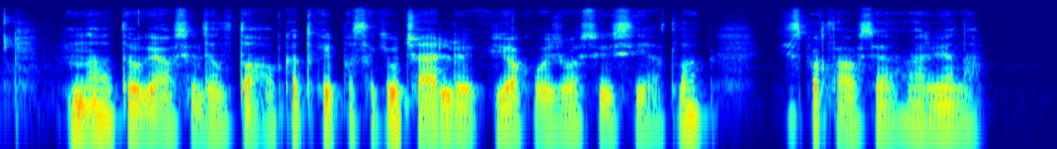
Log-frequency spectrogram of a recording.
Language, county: Lithuanian, Kaunas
